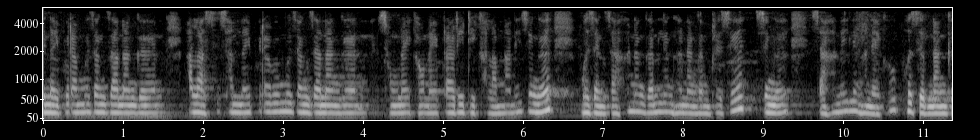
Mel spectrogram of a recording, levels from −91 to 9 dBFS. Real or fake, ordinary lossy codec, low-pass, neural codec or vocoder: real; MP3, 48 kbps; 5.4 kHz; none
